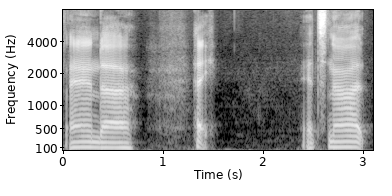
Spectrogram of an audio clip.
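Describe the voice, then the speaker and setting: Male co-host, casual and hesitant, smooth tone, close dry recording. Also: lowish voice, monotone, very slow, dry recording. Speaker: podcast co-host. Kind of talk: casual chat.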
